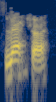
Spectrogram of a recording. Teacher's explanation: in an upper class accent, they'd make it a T with the tip of the tongue, letter, we're going to maybe make it with the glottal, which is the back of the tongue, stopping the sound, letter.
